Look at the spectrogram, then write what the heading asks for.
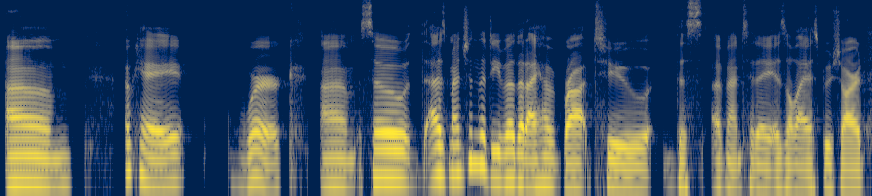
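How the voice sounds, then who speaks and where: A man of medium pitch chats casually in a smooth, crisp voice. His delivery is campy and full of slang. The recording is dry and free of echo. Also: a little slow, darkish tone. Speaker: podcast panelist. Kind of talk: casual chat.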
